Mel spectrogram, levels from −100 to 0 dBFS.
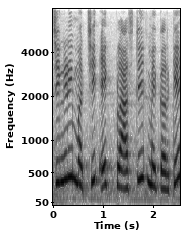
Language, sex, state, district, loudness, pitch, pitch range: Hindi, female, Uttar Pradesh, Etah, -10 LUFS, 325 Hz, 285-375 Hz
